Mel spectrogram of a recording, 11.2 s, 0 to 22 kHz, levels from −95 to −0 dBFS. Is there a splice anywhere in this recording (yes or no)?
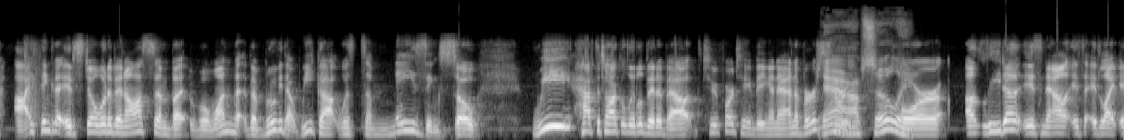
yes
